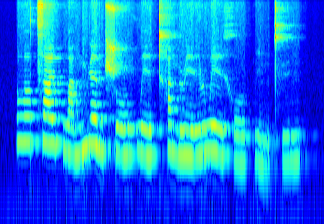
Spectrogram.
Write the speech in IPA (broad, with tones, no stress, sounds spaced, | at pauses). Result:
l ɤ˦ t͡s a˦ ɪ̯ p w a˨˦ n m ɥ ɛ˥˨ n ʂ o˨˦ ʊ̯ f w e˨˦ ɪ̯ kʰ a˧ n ɻ e˨˦ ɪ̯ ɻ w e˥˨ ɪ̯ x o˨˦ ʊ̯ p ḭ˨˩ n t̪ʰ y˦ n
